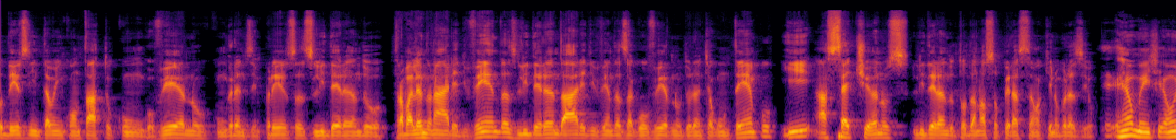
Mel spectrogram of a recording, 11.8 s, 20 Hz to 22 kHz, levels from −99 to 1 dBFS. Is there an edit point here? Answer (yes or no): no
